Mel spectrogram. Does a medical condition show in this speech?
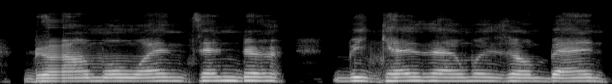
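Yes: traumatic brain injury; caused by accident.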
